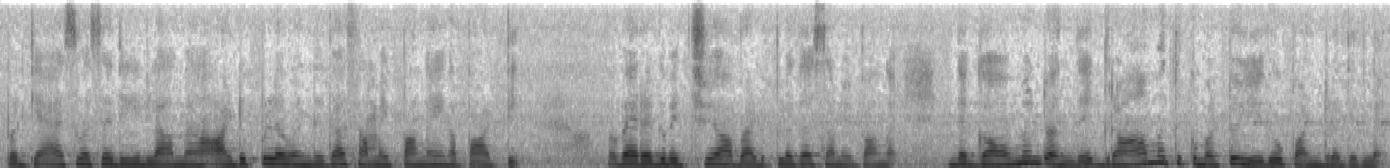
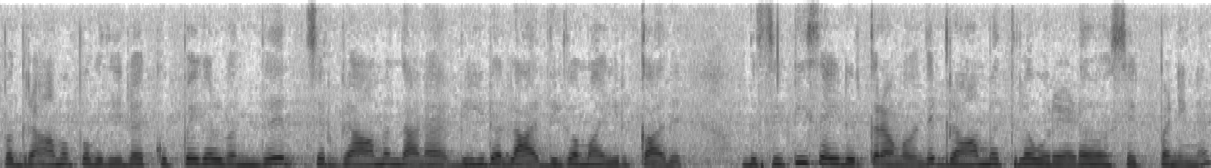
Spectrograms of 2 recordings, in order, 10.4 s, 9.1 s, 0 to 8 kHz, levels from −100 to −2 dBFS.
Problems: none marked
